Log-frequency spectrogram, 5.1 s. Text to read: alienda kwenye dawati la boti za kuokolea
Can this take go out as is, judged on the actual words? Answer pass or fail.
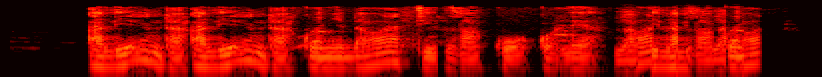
fail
